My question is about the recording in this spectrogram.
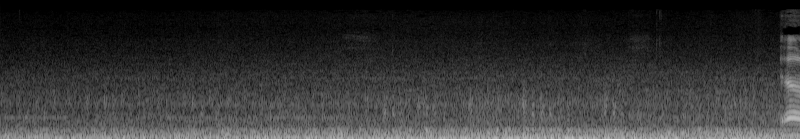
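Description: Steady low rumble of engine and road noise heard inside a car's cabin, with no voice over it.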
